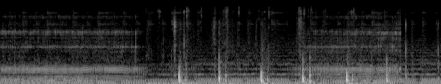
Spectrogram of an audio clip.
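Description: Background music with a comic sound-effect track over it: a wavering, wobbling tone in the first second and a half and again near the end, and from about two seconds in a run of six evenly spaced knocks, like footsteps.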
